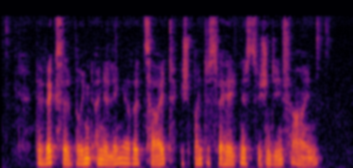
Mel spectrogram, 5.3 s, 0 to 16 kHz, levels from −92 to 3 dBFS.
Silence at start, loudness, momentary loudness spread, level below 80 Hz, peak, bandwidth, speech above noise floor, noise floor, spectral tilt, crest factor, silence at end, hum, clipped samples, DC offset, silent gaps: 0.55 s; -26 LUFS; 9 LU; -44 dBFS; -4 dBFS; 11.5 kHz; 31 dB; -57 dBFS; -5.5 dB/octave; 22 dB; 0.5 s; none; under 0.1%; under 0.1%; none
